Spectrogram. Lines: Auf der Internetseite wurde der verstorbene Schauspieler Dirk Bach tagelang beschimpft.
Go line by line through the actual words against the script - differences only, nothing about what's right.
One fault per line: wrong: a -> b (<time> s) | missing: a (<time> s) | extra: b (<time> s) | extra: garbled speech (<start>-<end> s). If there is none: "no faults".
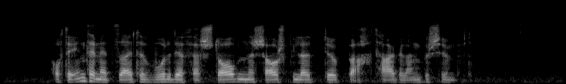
no faults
